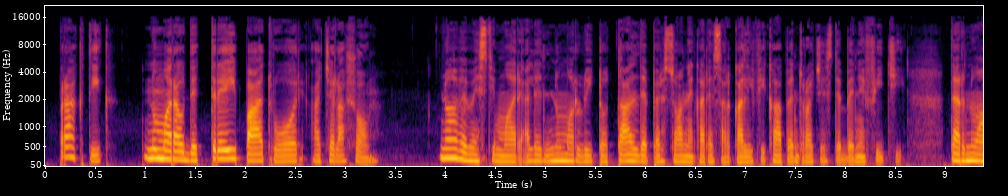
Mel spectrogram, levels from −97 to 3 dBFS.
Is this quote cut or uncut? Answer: uncut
